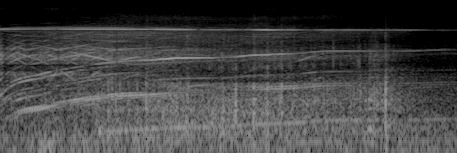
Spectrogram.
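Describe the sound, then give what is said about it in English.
A Mustang aircraft engine roars as the plane takes off in a flight simulator video game: a continuous loud drone with whining harmonic tones that climb gradually in pitch early on, with no talk. “Take off into the wind. Yep, I'll take off right now.”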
